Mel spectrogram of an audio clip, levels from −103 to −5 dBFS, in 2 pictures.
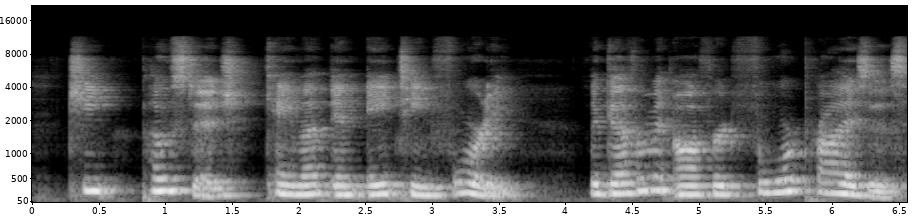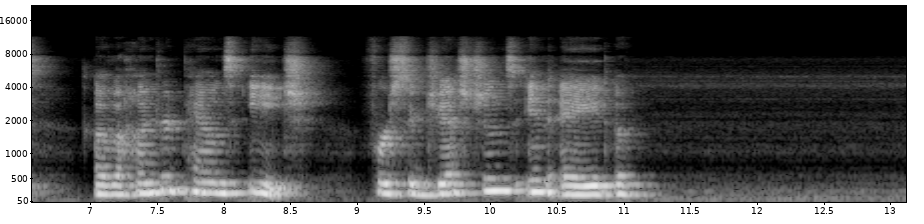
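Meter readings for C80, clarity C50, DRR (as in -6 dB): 13.0 dB, 8.5 dB, -2.5 dB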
